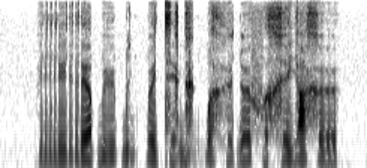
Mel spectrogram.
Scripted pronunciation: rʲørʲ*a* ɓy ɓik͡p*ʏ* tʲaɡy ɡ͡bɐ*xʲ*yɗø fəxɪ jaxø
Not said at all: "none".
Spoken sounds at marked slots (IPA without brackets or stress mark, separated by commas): ɐ, ʏ, x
